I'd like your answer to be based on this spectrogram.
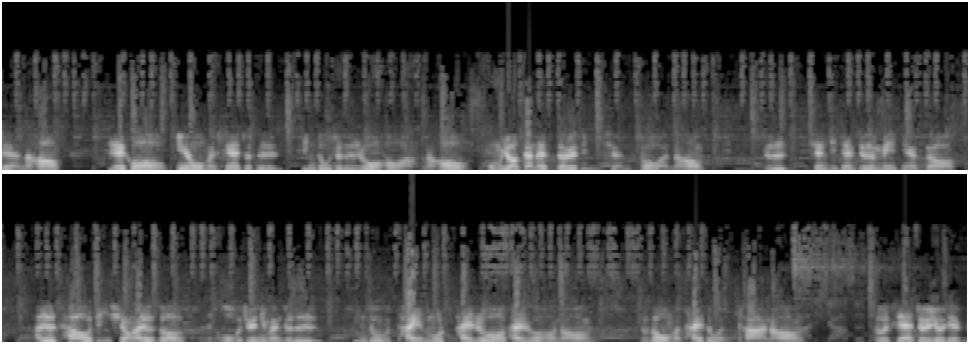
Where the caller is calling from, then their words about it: Taichung, Taiwan; 我是台中的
